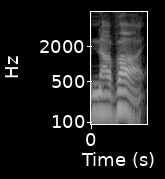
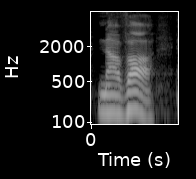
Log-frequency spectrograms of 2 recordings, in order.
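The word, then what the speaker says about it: nava (נבא): nava, N-A-B-A is what it looks like, but pronounced nava, and it literally means to bubble up.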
